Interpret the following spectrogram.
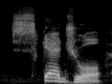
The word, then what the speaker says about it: schedule: Of course, it depends on your schedule. Just be careful. I say schedule. The British say shh, como callar a alguien, schedule.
